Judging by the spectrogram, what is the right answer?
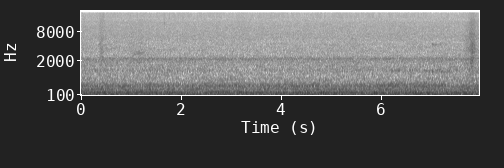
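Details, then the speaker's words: Mid-2010 MacBook, booting after an upgrade to 12 GB RAM: steady, even fan whoosh with no ticking or grinding; the fans are running hard but sound healthy and the machine now works. "And if you can hear over the fans, yes, this is now working, and we have 12 gigs of RAM installed in here."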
